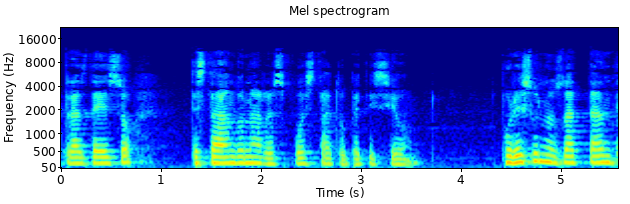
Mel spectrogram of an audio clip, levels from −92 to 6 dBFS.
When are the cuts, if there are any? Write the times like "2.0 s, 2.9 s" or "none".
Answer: 4.3 s

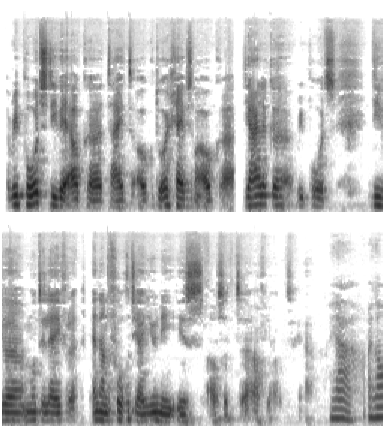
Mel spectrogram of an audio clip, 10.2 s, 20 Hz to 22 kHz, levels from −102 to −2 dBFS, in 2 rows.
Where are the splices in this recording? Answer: 2.5 s, 6.2 s

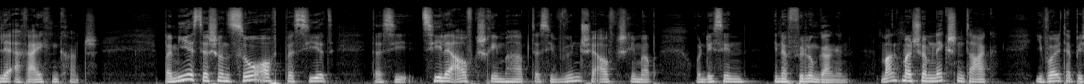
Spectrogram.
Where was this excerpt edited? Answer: none

